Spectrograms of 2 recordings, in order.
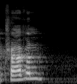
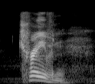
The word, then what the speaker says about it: Trayvon: Then we're going to talk about, how do you pronounce his first name, Trevin? – Traven. Traven Martin. I wrote down the spelling. T-R-A-Y-V-O-N.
